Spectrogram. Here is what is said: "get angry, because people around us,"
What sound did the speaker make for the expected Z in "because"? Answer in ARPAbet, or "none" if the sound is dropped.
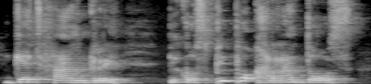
S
